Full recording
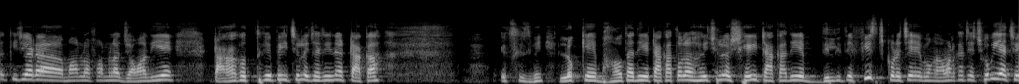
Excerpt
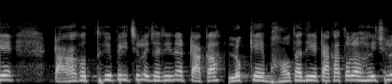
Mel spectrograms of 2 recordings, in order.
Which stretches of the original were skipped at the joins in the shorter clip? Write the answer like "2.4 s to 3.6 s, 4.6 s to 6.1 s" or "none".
3.8 s to 5.6 s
